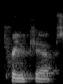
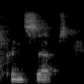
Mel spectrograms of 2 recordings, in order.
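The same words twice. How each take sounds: First: The C is pronounced as a K sound. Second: The C is pronounced as an S sound. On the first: This is the ancient pronunciation. "It's a K sound in, in, in the ancient languages" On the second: This is a later, modern pronunciation. "We have it as an S sound at times"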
